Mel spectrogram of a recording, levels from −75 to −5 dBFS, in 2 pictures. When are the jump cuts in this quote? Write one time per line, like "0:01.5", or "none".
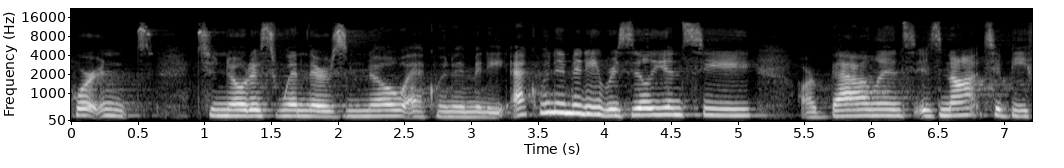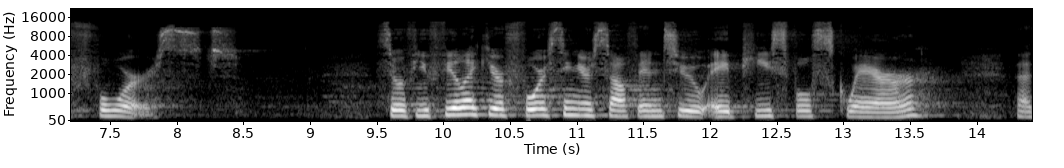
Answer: none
